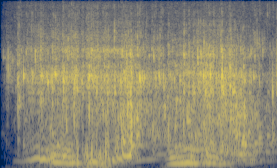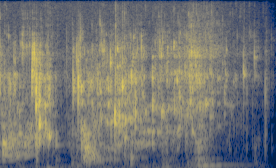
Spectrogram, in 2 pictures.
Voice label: human man middle age mutter death drown underwater recording; zapsplat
